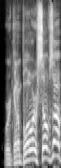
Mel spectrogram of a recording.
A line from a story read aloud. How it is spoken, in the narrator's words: LaForge shouts up to the bridge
